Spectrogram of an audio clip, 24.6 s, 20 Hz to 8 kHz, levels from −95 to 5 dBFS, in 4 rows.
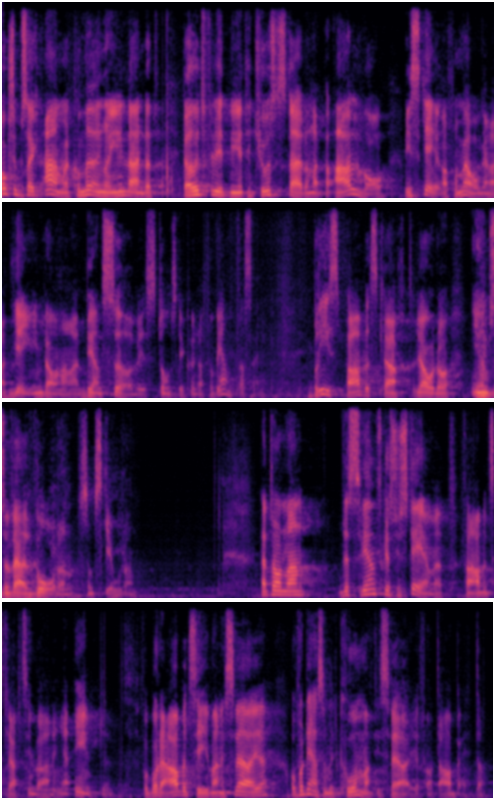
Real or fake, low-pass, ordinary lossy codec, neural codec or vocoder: fake; none; none; codec, 16 kHz, 2 kbps, FreqCodec, larger model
